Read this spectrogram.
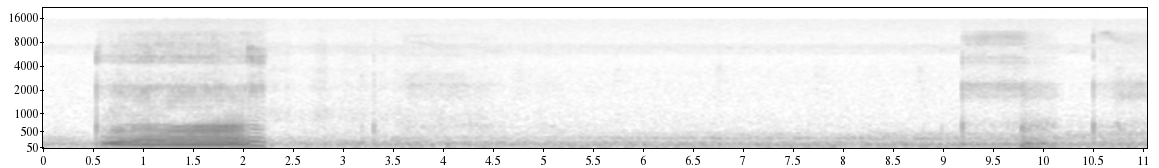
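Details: Cavalier King Charles Spaniel asleep on a lap, giving one loud, deep, buzzy snore lasting about two seconds, then quiet rasping breaths and a softer snore near the end, indoors.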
